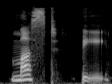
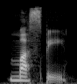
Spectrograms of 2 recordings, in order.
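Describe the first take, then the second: First: The final T of must is clearly pronounced. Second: The final T of must is dropped. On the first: The speaker calls it wrong. "I enunciated each word, meaning I carefully pronounced each sound" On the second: The speaker calls it right. "The T at the end of must disappears"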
